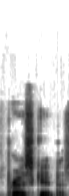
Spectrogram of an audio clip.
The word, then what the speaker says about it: Prescott: And we're calling it Prescott. We used to call it Prescott, and we hear a lot of people call it Prescott. But we were corrected down there by a local saying it is Prescott.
